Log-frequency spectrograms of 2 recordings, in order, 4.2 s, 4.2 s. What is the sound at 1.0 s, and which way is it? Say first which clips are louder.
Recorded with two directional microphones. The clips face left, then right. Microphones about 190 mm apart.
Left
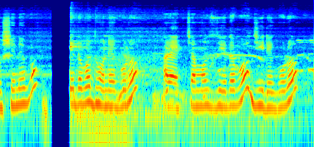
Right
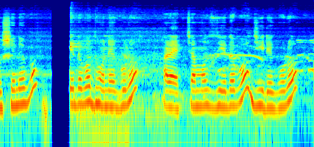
Speech: right 1 dB; 10° right (ahead or behind).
